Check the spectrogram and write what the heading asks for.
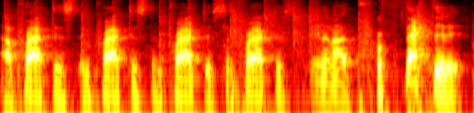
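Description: A middle-aged man from the Bronx, telling his story in a relaxed, conversational documentary interview. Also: mid-range voice, moderate pace. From the Bronx, New York. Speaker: filmmaker and music producer.

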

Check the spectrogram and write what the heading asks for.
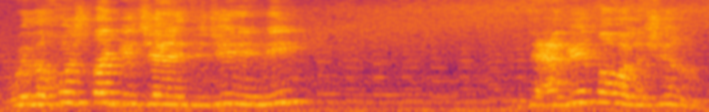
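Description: A man trying to calm things down and reason, exasperated, heard in a played video. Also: extremely high pitch, racing. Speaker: prankster in a played clip. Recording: echoey, distant video audio with music.

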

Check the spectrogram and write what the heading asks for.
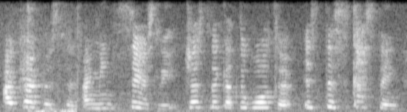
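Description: A woman playing an anxious, dramatic teenage girl on a raft, talking fast and high-strung. She performs on an outdoor garden stage. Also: crowd noise. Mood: panicky. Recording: distant stage mic with background noise.

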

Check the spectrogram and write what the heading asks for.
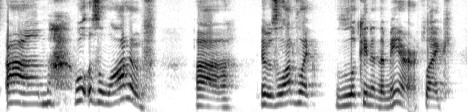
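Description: A woman from Arizona talks through her own story in a relaxed interview. She tells it with energy and drops into little quoted voices along the way. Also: on the high side, a little fast. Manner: animated storytelling, acts out quotes. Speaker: podcast guest, entrepreneur. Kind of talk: casual interview conversation.

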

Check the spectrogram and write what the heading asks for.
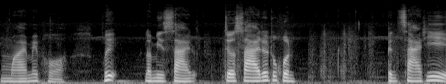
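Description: A man's voice: a little high, moderate pace, faint music behind. A teenage boy with a Thai accent, rambling to himself as he plays and crafts in a survival game, swearing casually. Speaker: gaming YouTuber. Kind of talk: Minecraft let's play commentary.

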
